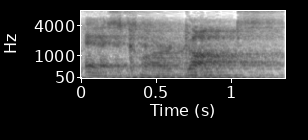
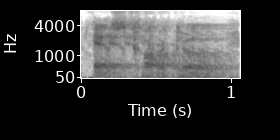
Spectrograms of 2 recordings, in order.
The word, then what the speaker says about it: escargot: and takes a girl to dinner and orders escar dos with a little Cabernet and the waiter doesn't want to embarrass the nerd and tell him it's pronounced es cargo and Cabernet and when the waiter brings them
